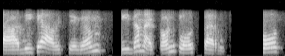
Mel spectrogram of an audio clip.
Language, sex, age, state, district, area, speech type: Sanskrit, female, 18-30, Kerala, Kozhikode, rural, conversation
